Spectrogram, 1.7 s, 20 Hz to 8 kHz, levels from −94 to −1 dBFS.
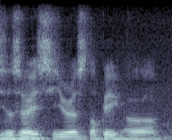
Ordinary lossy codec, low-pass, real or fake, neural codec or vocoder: none; none; fake; codec, 16 kHz, 8 kbps, FunCodec, trained on Chinese and English, 25 frames a second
